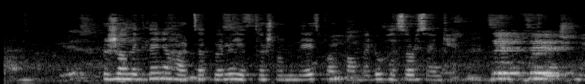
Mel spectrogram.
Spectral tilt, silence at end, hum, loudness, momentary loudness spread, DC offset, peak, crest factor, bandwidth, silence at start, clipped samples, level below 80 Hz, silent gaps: -3 dB/octave; 0 s; none; -25 LUFS; 18 LU; under 0.1%; -6 dBFS; 20 dB; 11.5 kHz; 0.05 s; under 0.1%; -62 dBFS; none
